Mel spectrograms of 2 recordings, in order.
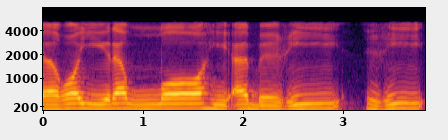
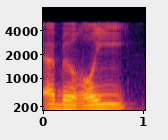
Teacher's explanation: الغين أكاد أن أقول لك إنها مرققة · Shown in: first take · علماء القراءة والتجويد لا يسمون الغين حرف ترقيق، هي حرف تفخيم، لكنهم يقولون في أقل درجات التفخيم أو في أقل مراتب التفخيم نكاد أن نقول إنها مرققة.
